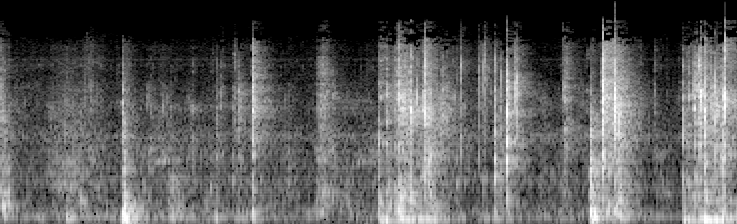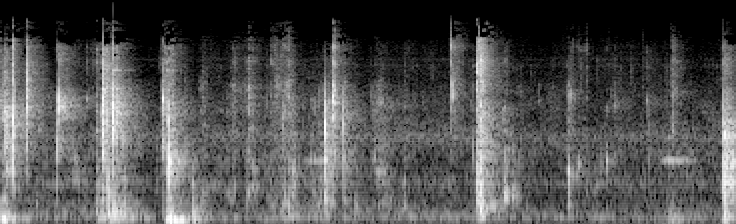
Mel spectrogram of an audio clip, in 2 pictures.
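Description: Close-up eating sounds of a person eating snails in their shells: irregular wet chewing and slurping, with small clicks of shells and a spoon.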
